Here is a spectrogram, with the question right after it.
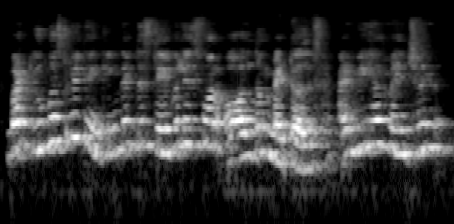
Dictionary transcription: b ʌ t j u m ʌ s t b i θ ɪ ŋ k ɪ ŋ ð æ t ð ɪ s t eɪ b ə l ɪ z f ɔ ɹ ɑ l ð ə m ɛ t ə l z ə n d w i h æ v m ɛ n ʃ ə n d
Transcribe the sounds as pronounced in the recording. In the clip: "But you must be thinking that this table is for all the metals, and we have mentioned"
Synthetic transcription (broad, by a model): b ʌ t j u m ʌ s t b i t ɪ ŋ k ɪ ŋ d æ t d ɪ s t eɪ b ə l ɪ z f ɔ ɹ ɑ l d ə m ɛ t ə l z ə n d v i h æ v m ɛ n ʃ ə n d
